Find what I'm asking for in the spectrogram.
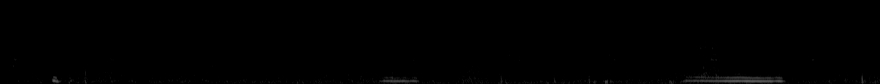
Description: I had to do this little clip as it was so cute that my cat was snoring and all curled up In a ball and his pour over his face. 🐱🐱🐱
